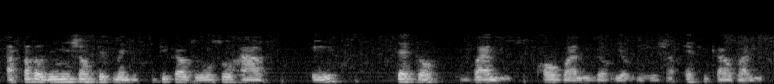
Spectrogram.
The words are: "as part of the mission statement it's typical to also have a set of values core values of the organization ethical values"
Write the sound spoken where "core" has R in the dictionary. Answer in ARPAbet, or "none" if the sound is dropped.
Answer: L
